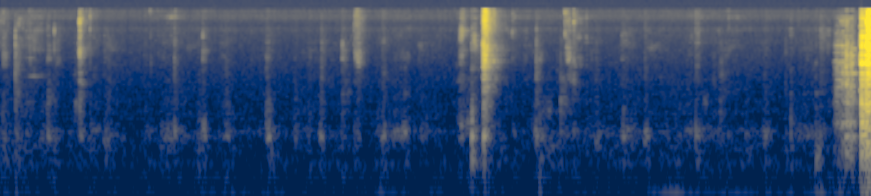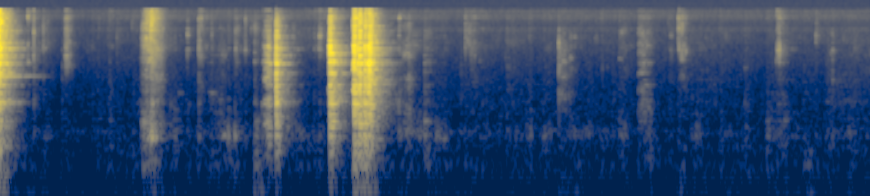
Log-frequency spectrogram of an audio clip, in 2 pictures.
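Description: Whole cooked prawns being peeled by hand: a handful of short crackles of shell snapping and breaking, the loudest a little past the middle and a quick cluster of them shortly after.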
